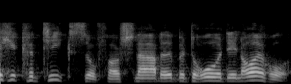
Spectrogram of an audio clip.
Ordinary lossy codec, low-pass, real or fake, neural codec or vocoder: MP3, 48 kbps; 7.2 kHz; fake; codec, 16 kHz, 4.8 kbps, FACodec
